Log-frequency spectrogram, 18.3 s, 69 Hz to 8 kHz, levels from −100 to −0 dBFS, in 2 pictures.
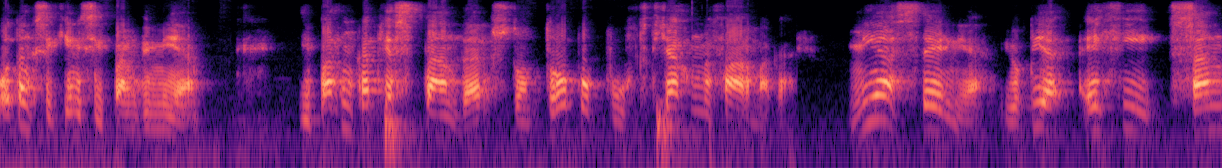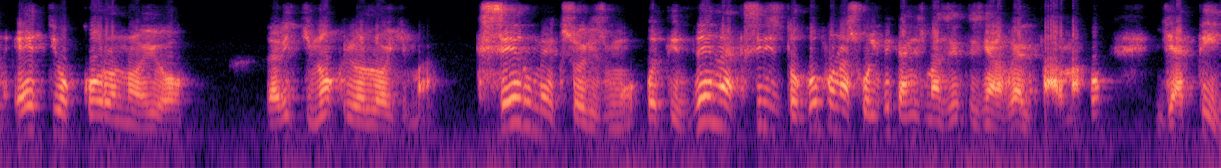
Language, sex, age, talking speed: Greek, male, 50-69, 130 wpm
